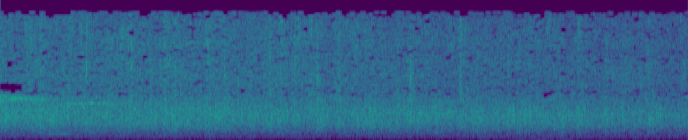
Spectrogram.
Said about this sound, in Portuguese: Aplauda o Senhor com alegria. Aleluia! Aleluia!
